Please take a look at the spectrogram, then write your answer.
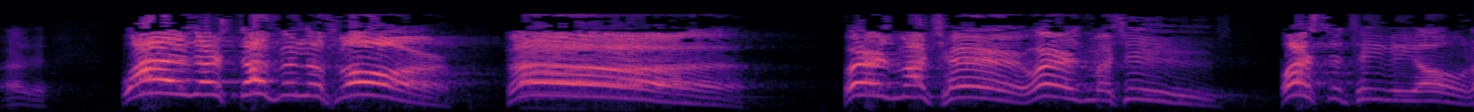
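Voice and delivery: loud, irritated rant at the family; hammed-up cranky dad, yelling; grumpy complaining husband. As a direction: storm in griping about everything. Acted grumpy husband coming home.

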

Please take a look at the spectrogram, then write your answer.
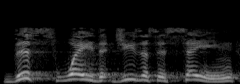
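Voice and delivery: usual speaking voice

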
